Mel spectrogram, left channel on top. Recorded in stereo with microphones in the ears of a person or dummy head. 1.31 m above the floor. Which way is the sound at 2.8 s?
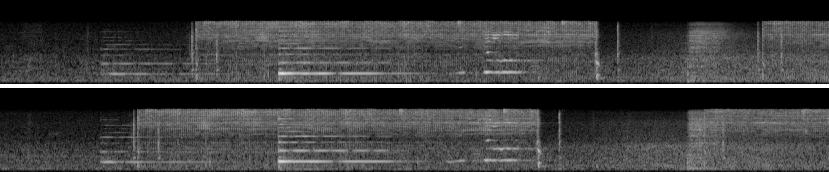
65° right (ahead or behind).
